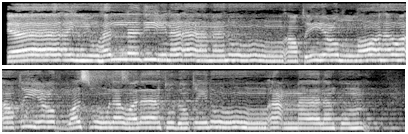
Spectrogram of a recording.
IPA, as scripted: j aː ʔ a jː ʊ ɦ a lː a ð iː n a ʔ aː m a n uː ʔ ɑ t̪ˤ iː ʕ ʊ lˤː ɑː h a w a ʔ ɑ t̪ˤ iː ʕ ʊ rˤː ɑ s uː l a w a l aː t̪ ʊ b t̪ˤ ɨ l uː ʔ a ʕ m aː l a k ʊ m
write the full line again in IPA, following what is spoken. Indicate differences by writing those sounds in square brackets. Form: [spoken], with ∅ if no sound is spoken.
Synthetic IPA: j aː ʔ a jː ʊ ɦ a lː a ð iː n a ʔ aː m a n uː ʔ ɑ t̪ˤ iː ʕ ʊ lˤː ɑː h a w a ʔ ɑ t̪ˤ iː ʕ ʊ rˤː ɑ s uː l a w a l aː t̪ ʊ b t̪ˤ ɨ l uː ʔ a ʕ m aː l a k ʊ m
